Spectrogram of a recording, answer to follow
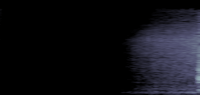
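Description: Silence, then a rushing aeroplane engine sound effect fades in about a second in and grows steadily louder.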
